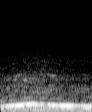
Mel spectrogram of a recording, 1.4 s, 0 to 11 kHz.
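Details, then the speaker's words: Parked petrol car idling at a raised 2000-2500 rpm that won't drop, a steady hum that never settles; suspected stepper/idle air control sensor. "alteração não cai e vou falar do caí um pouco ainda que está a 2.500 giros né"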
